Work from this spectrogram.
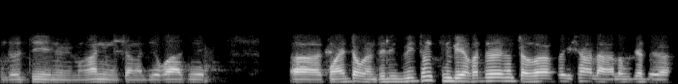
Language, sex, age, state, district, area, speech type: Manipuri, male, 18-30, Manipur, Kangpokpi, urban, conversation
